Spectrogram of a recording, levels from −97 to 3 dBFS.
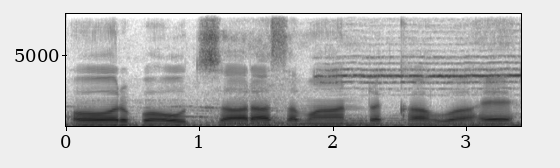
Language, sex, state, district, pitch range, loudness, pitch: Hindi, male, Uttar Pradesh, Saharanpur, 100-115 Hz, -16 LUFS, 110 Hz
